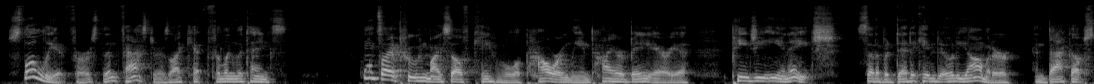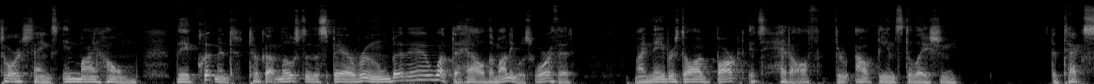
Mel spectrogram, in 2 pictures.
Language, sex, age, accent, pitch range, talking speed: English, male, 30-49, American, 100-130 Hz, 190 wpm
